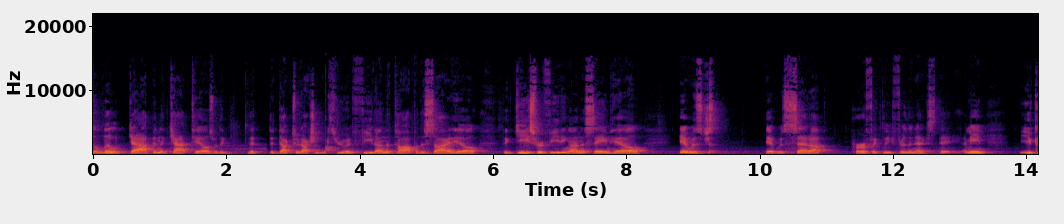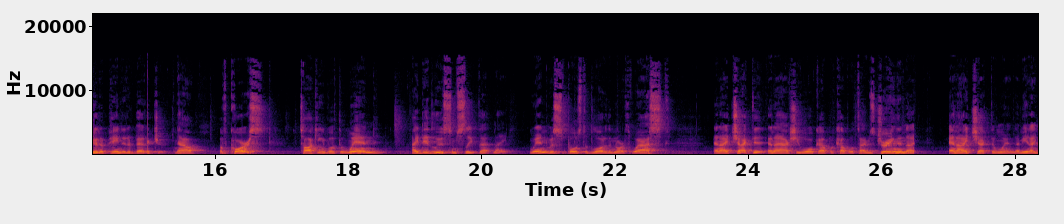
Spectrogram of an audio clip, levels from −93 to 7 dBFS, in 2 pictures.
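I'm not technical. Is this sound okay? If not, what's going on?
No. The sound skips forward five times, at 3.49, 9.24, 14.99, 20.74 and 26.49 seconds, each time losing about a third of a second. This is audio missing between chunks. The likely cause is the recorder handling the sound in pieces of about six seconds and dropping a bit at each handover. Unlike a dropout, there is no silent gap: the sound simply jumps ahead, and the jumps come at a steady rhythm.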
